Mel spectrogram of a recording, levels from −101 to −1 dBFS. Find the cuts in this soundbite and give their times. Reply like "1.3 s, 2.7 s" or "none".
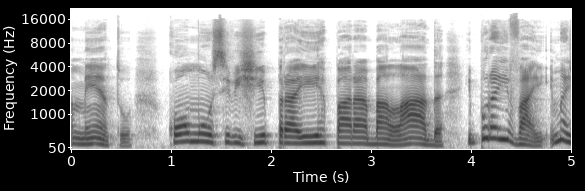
none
